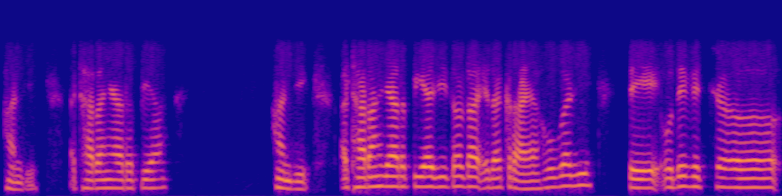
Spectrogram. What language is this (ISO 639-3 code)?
pan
